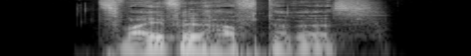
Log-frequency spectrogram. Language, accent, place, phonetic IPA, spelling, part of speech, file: German, Germany, Berlin, [ˈt͡svaɪ̯fl̩haftəʁəs], zweifelhafteres, adjective, De-zweifelhafteres.ogg
- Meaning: strong/mixed nominative/accusative neuter singular comparative degree of zweifelhaft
